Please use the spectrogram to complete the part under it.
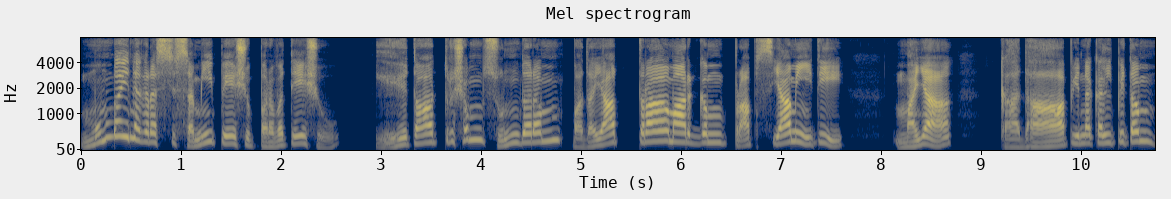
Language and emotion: Sanskrit, surprised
